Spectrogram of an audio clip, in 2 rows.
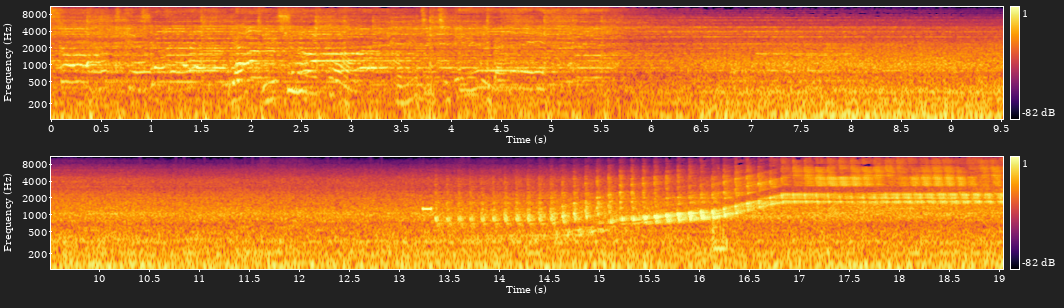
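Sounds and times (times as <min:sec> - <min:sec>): low droning electronic rumble: 0:00.0 - 0:19.0
rising synth sweep: 0:13.0 - 0:19.0.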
